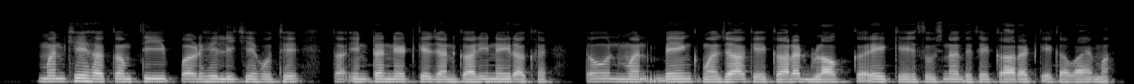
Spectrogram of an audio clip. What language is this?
Chhattisgarhi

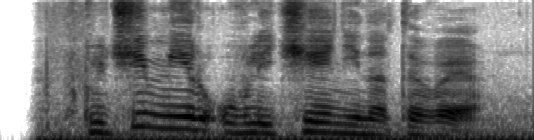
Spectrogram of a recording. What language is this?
Russian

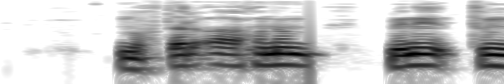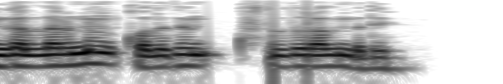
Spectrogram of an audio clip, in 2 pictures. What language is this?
Uyghur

